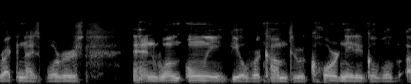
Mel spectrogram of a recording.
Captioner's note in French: voix de l'interprète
